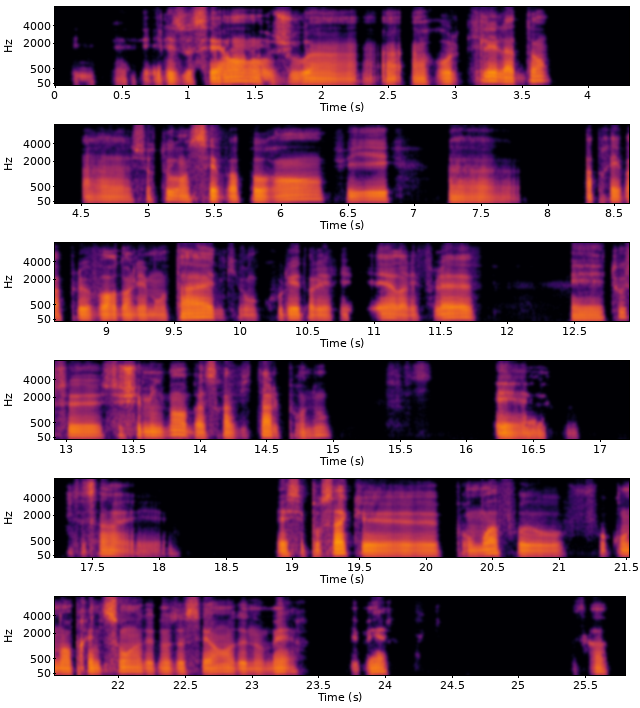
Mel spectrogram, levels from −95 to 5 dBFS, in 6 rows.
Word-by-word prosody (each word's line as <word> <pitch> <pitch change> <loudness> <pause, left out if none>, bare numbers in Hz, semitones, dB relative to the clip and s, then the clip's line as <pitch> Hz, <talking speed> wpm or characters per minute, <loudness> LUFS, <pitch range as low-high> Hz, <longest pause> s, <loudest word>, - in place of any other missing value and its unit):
et - - -18 0.3
et 80 - -16 0.3
et - - -1
les 85 -1 -1
océans 95 +2 +4
jouent 90 +2 +2
un 80 -2 0 0.2
un - - -1
un 85 - 0
rôle 85 +1 -1
clé 120 0 +2
là-dedans. 100 +5 +2 0.9
Heu, 85 -1 -4
surtout 90 +5 -3
en 90 -2 +1
s'évaporant, 95 +6 +2
puis, 95 0 -2 0.5
heu, 85 -1 -3 0.7
après 90 - -1
il 90 - -5
va 85 - -1
pleuvoir 90 0 +1
dans 85 - 0
les 85 0 -2
montagnes 100 +6 +2
qui 90 - -18
vont 80 0 -10
couler 90 +2 -2
dans 80 -1 -5
les 80 - -2
rivières, 95 +4 -3
dans - - +2
les 80 - -6
fleuves, 100 +3 +1 0.7
et 80 0 -2
tout 115 - -7
ce 95 -3 0
ce - - -4
cheminement 100 +5 +4
bah 85 -4 0
sera 85 - +1
vital 90 +4 +1
pour 90 0 -11
nous 105 +5 -8 1.3
et 80 -1 +4
heu 80 0 -4 0.8
c'est - - -14
ça, 95 -3 0
et 75 -2 -16 0.9
et 80 - +2
c'est - - 0
pour - - -2
ça 110 +1 +9
que, 85 0 0
pour 85 - -7
moi 100 +4 +4
faut 85 -4 -3
faut - - -13
qu'on 95 -1 -2
en 90 - +4
prenne 90 -1 0
soin 105 +1 +5
de 90 - -3
nos 90 -1 -4
océans, 90 +2 +1
de 85 - -1
nos 80 0 -6
mers, 95 +2 -3 0.3
des - - -13
mers. 100 +1 +2 1.5
Grave. 95 -1 -4
90 Hz, 165 wpm, -26 LUFS, 85-95 Hz, 1.5 s, ça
